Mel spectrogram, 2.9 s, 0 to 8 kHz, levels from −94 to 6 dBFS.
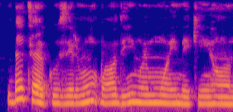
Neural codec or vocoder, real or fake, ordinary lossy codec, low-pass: none; real; none; none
